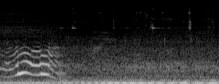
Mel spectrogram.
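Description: A husky-type dog giving a short, wavering whine-howl about half a second long at the start, its pitch rising and falling, over a steady low rumble.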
